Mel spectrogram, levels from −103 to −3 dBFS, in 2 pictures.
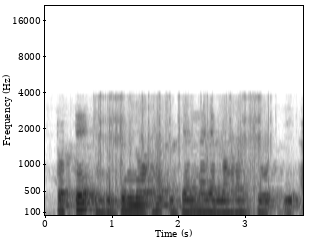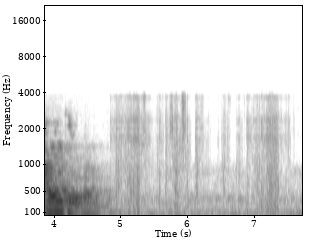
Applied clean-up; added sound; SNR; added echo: neural separator model SepFormer DNS4.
